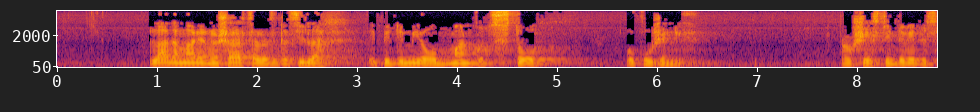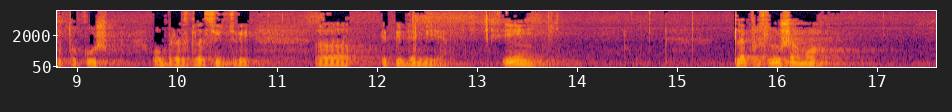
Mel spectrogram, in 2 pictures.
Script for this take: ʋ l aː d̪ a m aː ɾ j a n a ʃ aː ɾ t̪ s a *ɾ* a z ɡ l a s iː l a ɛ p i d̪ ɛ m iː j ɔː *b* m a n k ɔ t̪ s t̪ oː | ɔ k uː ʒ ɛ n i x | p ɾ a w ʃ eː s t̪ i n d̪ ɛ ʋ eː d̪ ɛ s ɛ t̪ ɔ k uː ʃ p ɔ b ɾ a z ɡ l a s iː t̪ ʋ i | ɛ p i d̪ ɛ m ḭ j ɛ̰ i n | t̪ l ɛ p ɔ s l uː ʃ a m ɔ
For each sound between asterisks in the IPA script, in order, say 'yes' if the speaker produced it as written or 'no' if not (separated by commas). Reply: yes, yes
